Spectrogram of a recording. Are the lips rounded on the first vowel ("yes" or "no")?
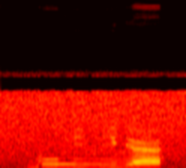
yes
